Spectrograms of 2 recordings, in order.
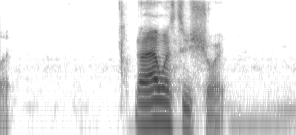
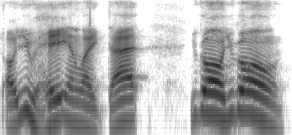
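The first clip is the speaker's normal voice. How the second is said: mock outrage; 6 semitones higher, 12 dB louder than usual. Mock outrage at a chat viewer.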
